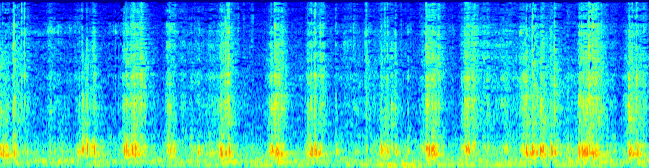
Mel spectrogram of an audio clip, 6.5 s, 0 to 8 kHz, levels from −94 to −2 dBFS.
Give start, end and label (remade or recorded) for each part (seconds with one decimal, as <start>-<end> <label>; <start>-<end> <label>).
0.0-6.5 recorded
